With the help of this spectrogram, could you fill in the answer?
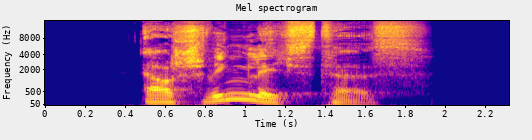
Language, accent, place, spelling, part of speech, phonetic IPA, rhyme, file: German, Germany, Berlin, erschwinglichstes, adjective, [ɛɐ̯ˈʃvɪŋlɪçstəs], -ɪŋlɪçstəs, De-erschwinglichstes.ogg
- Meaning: strong/mixed nominative/accusative neuter singular superlative degree of erschwinglich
